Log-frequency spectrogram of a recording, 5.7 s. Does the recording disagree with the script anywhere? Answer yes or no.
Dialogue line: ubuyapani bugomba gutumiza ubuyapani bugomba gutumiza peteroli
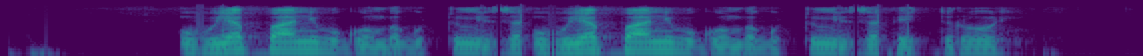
no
